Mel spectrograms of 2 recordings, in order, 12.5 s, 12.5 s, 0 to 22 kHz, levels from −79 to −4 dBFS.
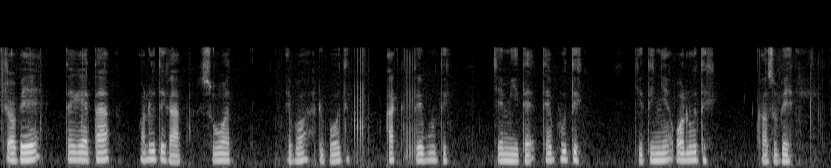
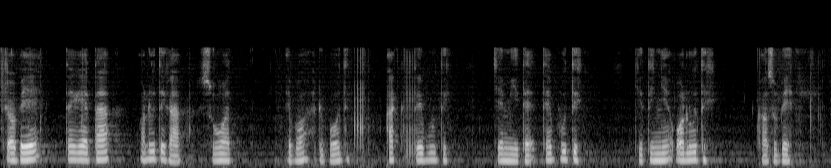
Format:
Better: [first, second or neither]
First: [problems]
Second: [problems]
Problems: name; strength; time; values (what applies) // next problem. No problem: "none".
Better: first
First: none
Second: room echo; dies away in 0.9 s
